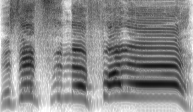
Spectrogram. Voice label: fear, dialogue; mohaa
